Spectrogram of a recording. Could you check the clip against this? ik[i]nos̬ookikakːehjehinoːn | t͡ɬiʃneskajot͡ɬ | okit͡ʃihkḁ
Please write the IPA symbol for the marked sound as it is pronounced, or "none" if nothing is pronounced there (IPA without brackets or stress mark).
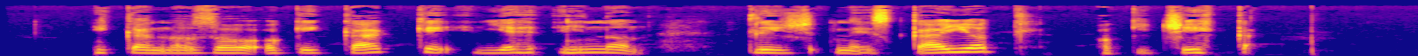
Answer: a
